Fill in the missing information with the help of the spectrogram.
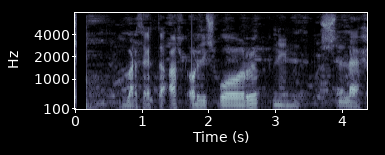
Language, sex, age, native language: Icelandic, male, 13, Icelandic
